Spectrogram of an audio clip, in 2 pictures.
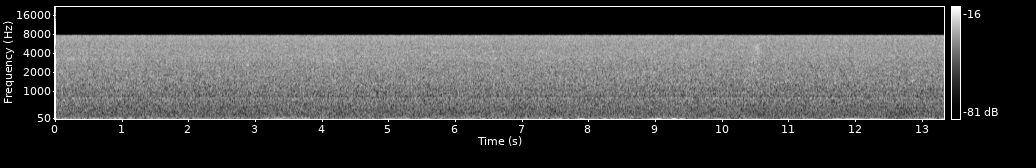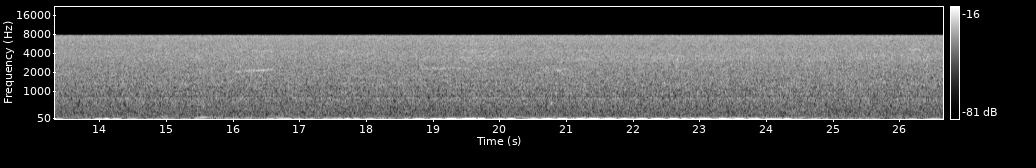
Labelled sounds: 16.2	16.6	Pacific white-sided dolphin, 2.0 to 2.3 kHz

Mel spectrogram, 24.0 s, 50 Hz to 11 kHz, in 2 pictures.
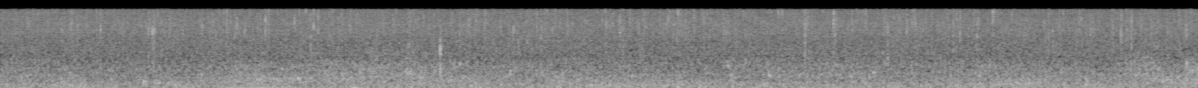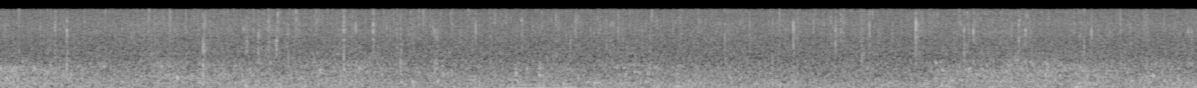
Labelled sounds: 12.0	12.2	water noise, 0.78 to 0.88 kHz

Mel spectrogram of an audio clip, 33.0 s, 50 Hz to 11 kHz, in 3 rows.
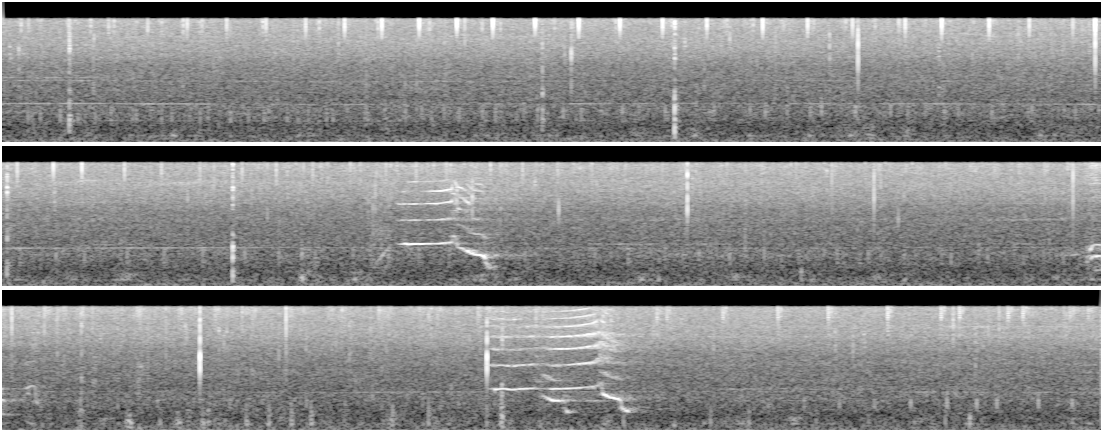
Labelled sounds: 3.4	6.7	killer whale, southern resident, 4.7 to 8.0 kHz
11.6	12.2	killer whale, southern resident, 2.9 to 5.4 kHz
14.9	16.1	killer whale, southern resident, call S01, 0.19 to 8.0 kHz
21.8	22.1	killer whale, southern resident, J pod, call S05, 0.19 to 8.0 kHz
22.2	22.4	killer whale, southern resident, 0.35 to 1.3 kHz
26.8	28.4	killer whale, southern resident, call S01, 0.12 to 8.0 kHz

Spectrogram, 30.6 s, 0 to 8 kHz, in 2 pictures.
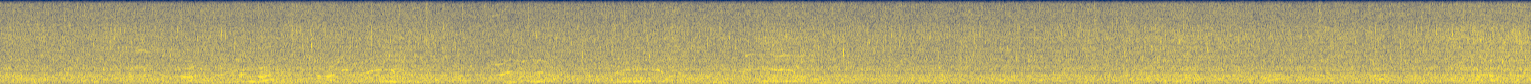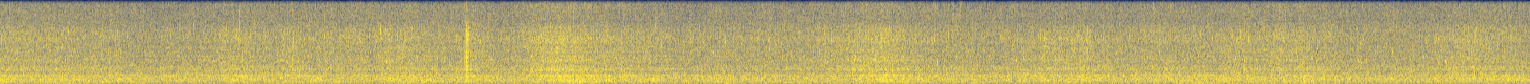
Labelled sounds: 7.6	8.0	killer whale, 1.1 to 1.5 kHz

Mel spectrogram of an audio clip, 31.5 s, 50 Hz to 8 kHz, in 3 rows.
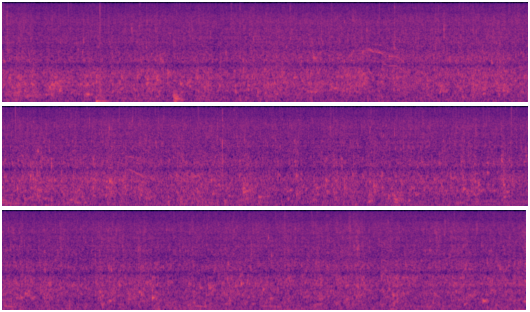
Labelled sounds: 7.2	7.7	killer whale, Bigg's (transient), 1.6 to 2.0 kHz
13.0	13.3	killer whale, Bigg's (transient), 0.97 to 1.2 kHz

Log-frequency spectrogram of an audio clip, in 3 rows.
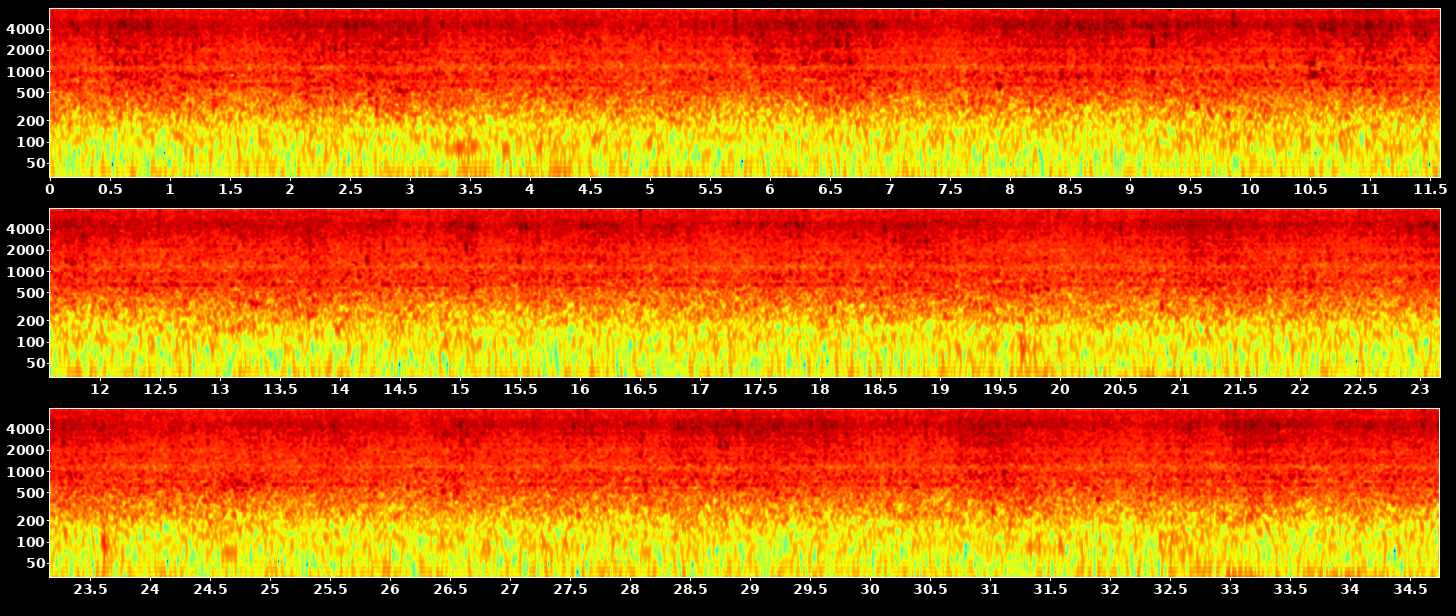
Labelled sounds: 10.5	10.8	water noise, 0.81 to 1.2 kHz

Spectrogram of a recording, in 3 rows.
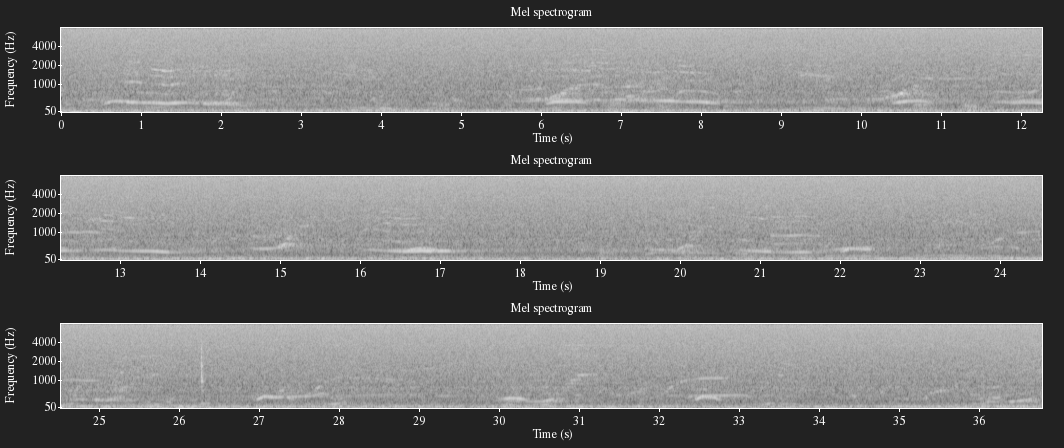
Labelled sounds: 0.8	1.4	humpback whale, 1.0 to 1.8 kHz
6.3	6.7	humpback whale, 0.80 to 1.1 kHz
9.2	9.6	humpback whale, 1.3 to 1.6 kHz
12.2	12.9	humpback whale, 0.96 to 1.7 kHz
21.1	21.5	humpback whale, 0.83 to 0.96 kHz
24.2	24.9	humpback whale, 0.93 to 1.1 kHz
30.8	31.2	humpback whale, 0.86 to 1.3 kHz
32.4	32.8	humpback whale, 1.0 to 1.2 kHz

